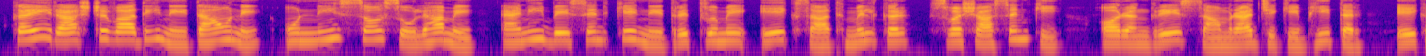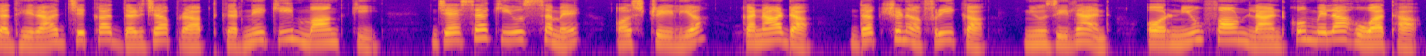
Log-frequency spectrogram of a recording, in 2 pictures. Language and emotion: Hindi, neutral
